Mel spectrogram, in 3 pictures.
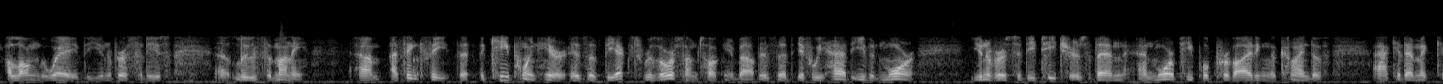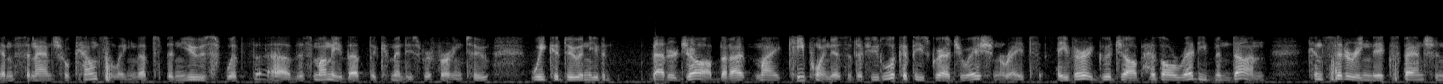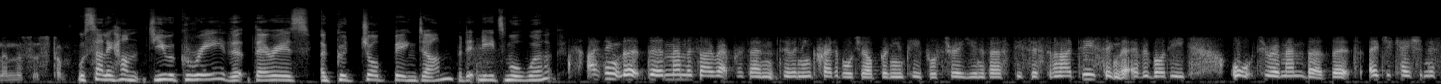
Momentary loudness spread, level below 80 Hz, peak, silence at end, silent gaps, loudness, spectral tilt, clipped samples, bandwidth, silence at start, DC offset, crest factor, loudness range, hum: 10 LU; -70 dBFS; -6 dBFS; 0 s; none; -24 LUFS; -5 dB/octave; under 0.1%; 14 kHz; 0.05 s; under 0.1%; 18 dB; 5 LU; none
